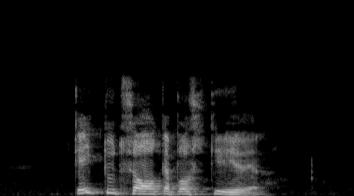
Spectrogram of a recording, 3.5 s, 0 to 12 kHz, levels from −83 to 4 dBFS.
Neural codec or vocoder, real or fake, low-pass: codec, 16 kHz, 8 kbps, FreqCodec, smaller model; fake; 7.2 kHz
